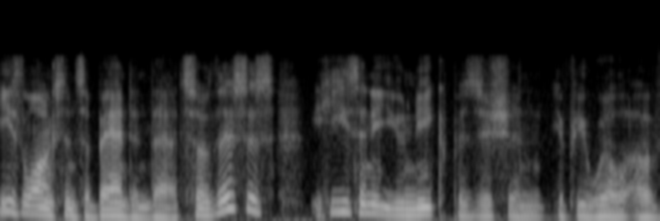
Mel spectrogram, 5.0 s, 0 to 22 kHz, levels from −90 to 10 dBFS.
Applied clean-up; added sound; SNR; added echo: none; none; none; none.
